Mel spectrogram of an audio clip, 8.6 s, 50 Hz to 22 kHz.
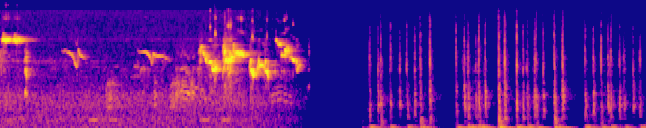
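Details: A Siberian rubythroat, apparently recorded in April 2021, sings a few seconds of high, varied whistles and warbling notes, then dry rapid clicking like typing on a keyboard.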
